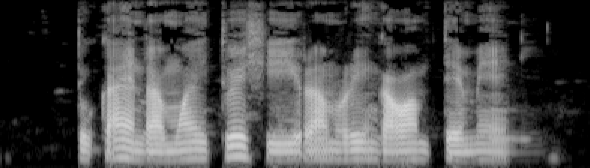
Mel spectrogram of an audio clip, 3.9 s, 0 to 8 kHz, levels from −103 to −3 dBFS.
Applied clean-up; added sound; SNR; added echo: none; none; none; none.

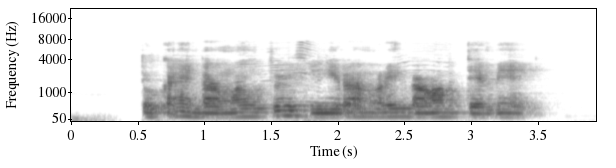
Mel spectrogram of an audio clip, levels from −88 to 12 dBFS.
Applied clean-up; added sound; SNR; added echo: neural mask model DeepFilterNet 3.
